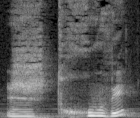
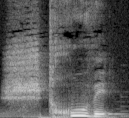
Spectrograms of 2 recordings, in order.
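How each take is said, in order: First: The first word keeps its vowel and voiced j. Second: The first word is reduced to a voiceless ch. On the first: "avec le son j" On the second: "avec le son ch de chocolat"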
